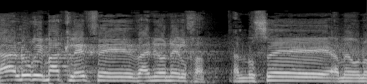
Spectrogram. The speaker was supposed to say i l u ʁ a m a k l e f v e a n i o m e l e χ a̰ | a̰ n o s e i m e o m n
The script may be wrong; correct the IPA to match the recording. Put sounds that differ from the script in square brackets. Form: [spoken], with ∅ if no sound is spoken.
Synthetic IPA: [a] l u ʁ [i] m a k l e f v e a n i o [n] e l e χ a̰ | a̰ n o s e [a] m e o [∅] n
